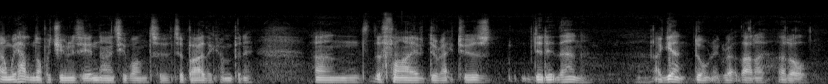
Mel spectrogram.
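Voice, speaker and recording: The speaker has a northern English accent. The intonation is monotone and flat. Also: man, fairly low pitch for a man, fairly quick pace. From northern England. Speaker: managing director of a cable manufacturer. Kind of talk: interview on a factory tour.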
